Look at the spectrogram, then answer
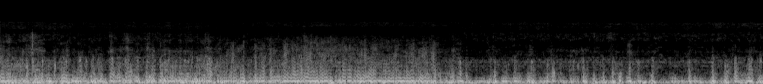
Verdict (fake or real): fake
